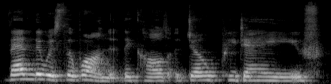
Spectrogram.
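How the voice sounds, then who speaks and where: In a roomy, echoing space, a woman acts a middle-aged fairytale princess looking back on her life. She talks slowly and confidingly, with dry, understated wit and a weary edge, as in an intimate stage monologue. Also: medium pitch, steady tone, a little mellow, natural voice. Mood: wry, confiding. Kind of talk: dramatic monologue, conversational.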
